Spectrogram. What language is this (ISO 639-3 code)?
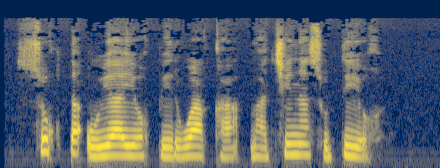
qxu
